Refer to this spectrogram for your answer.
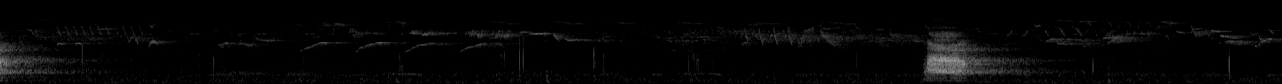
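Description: A sambar deer gives a single loud, abrupt call against a steady chorus of chirping birds.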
